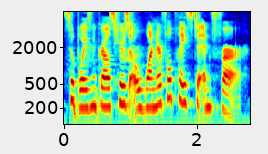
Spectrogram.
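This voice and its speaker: A woman teacher does an interactive read-aloud for children, explaining expressively and prompting listeners along the way. Her medium-pitched voice is a bit bright and moves at normal speed.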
